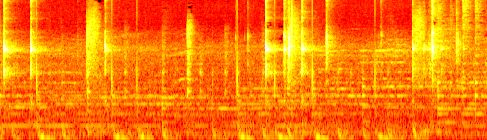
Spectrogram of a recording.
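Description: Scissors snip and clink against a metal pan or dish as a fish is cut up in a kitchen, giving irregular light clicks and scrapes. The sounds are moderately close, with no talking.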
